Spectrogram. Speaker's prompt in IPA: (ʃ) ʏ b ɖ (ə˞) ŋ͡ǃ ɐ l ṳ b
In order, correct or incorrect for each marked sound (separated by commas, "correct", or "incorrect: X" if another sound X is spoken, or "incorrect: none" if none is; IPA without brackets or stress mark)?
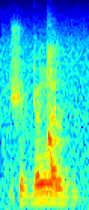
correct, correct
